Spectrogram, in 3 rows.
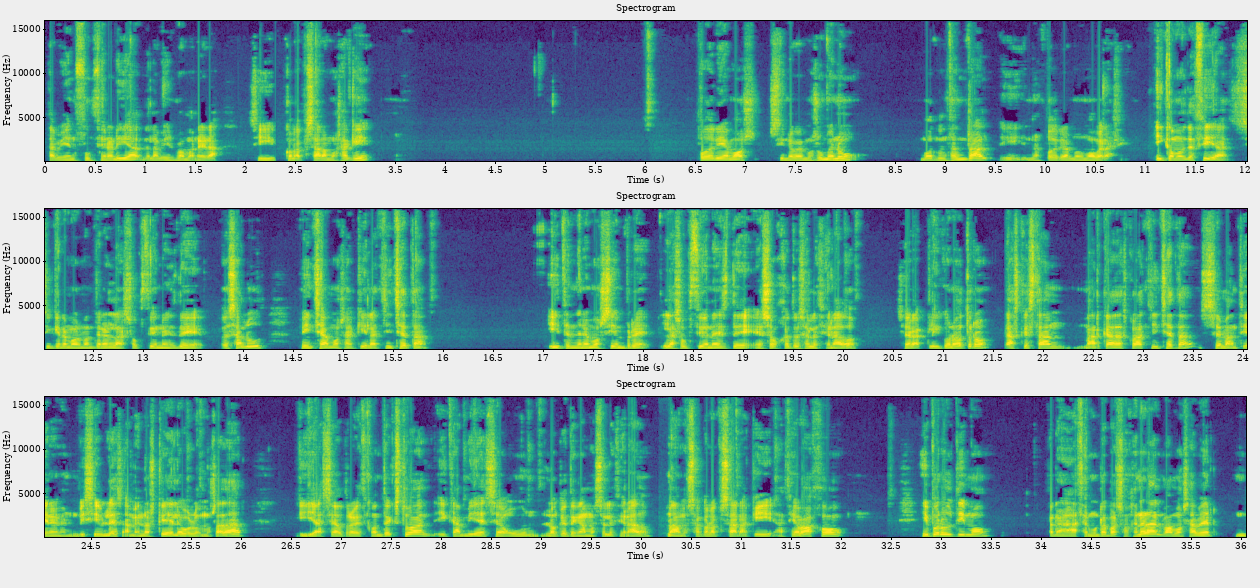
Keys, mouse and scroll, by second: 0.8 middle click, 2.7 click, 7.9 middle click, 15.7 click, 20.0 click, 21.5 click, 25.7 click, 26.8 click, 29.0 click, 30.1 right click, 30.3 right click, 32.4 click.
